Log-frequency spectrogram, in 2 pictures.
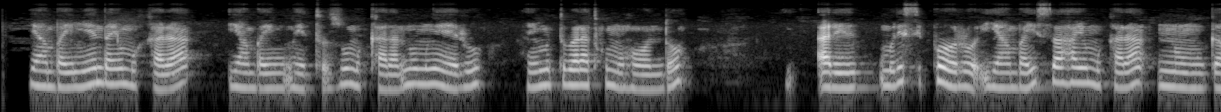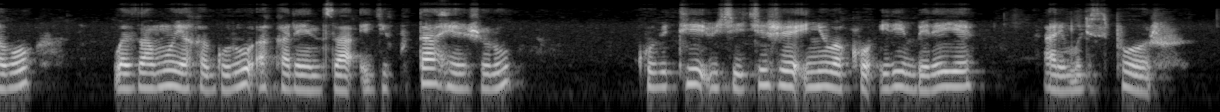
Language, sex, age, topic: Kinyarwanda, female, 25-35, health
